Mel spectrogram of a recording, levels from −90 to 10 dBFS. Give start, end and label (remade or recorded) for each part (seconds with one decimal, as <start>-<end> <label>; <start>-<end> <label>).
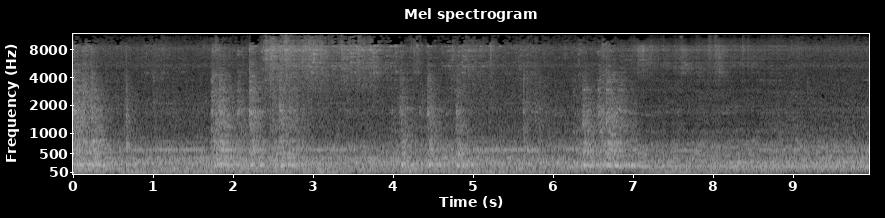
0.0-6.8 recorded; 6.8-8.9 remade; 8.9-10.0 recorded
